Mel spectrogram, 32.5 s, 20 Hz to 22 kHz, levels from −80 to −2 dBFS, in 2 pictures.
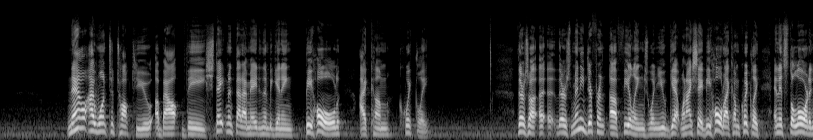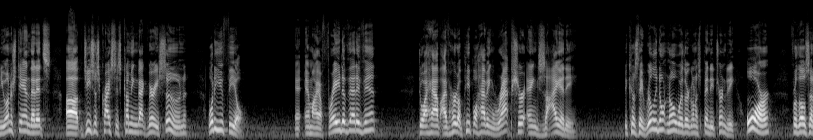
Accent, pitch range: American, 135-185 Hz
